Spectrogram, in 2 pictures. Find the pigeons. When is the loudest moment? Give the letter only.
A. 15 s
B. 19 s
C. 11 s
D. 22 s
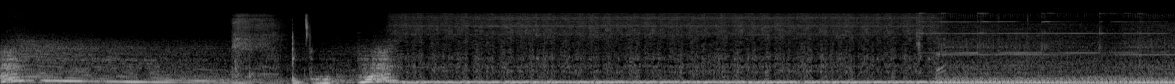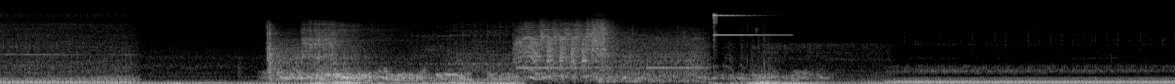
A.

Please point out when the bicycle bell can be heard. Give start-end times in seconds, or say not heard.
2.3-3.1, 9.2-11.7, 18.9-19.4.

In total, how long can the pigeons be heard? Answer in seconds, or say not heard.
6 s.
